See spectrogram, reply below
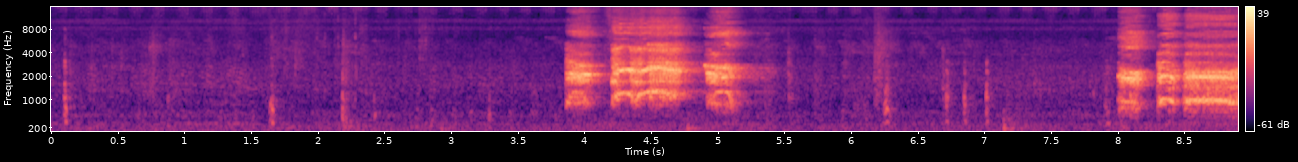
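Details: Red junglefowl from Aceh, recorded as an original lure call: two loud, harsh, broken crows, one near the middle and another at the end, separated by quiet with scattered faint clicks.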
